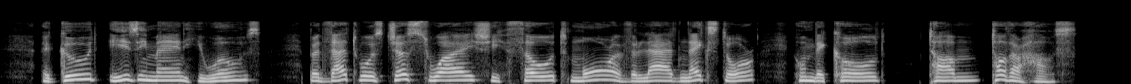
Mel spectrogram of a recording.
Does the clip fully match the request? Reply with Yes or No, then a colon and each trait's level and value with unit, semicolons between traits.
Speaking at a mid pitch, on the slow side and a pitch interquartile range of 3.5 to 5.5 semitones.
No: medium, 180 Hz; slow, 125 wpm; average, 3.1 semitones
